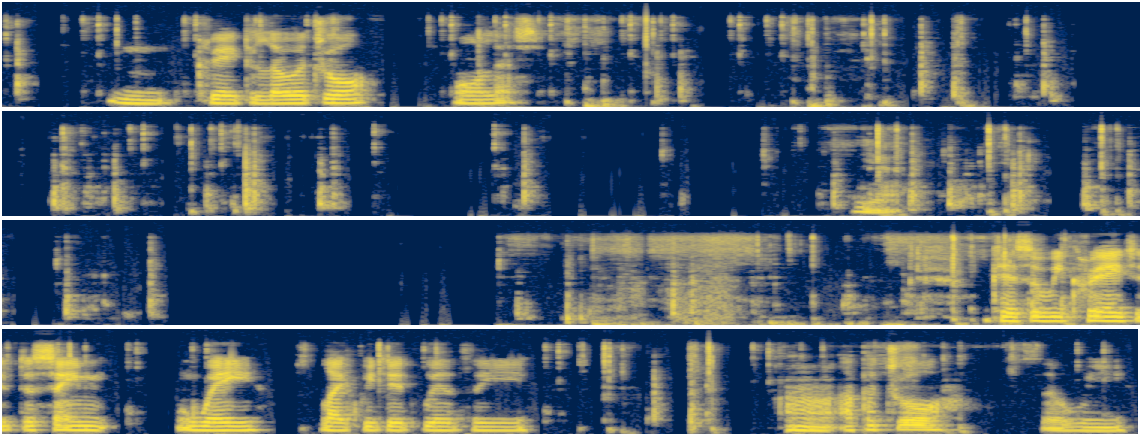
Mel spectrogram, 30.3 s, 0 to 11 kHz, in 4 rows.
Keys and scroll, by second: 13.4 Tab, 14.1 Tab, 20.1 1, 20.7 3, 21.4 Tab, 29.0 shift+e.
